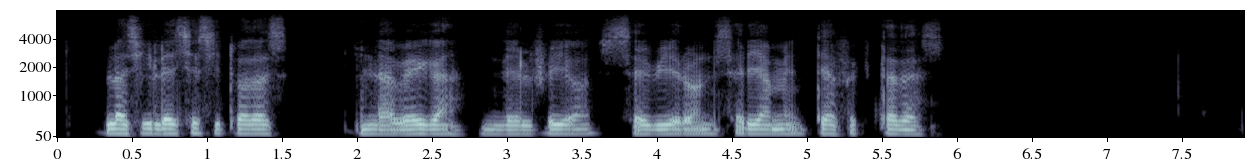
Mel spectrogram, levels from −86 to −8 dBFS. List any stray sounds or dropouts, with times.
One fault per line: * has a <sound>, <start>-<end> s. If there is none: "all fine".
all fine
